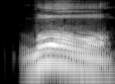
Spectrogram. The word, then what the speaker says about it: Louisville: at we're playing at Louisville or Louisville, how they how do you say Louisville? That's how they say it. Yeah, there it is. Louisville. Wo. Got to say it like that.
